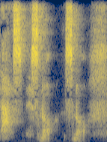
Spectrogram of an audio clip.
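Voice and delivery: soft whisper to oneself, dawning and let down. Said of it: "ten seconds later went".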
